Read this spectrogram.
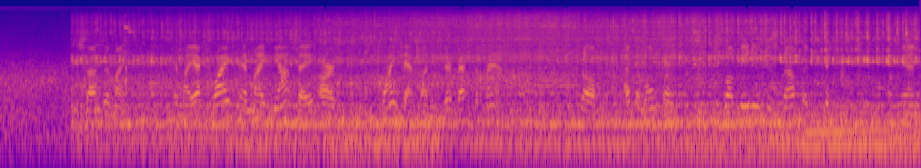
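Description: A truck engine rumbles and idles close by.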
